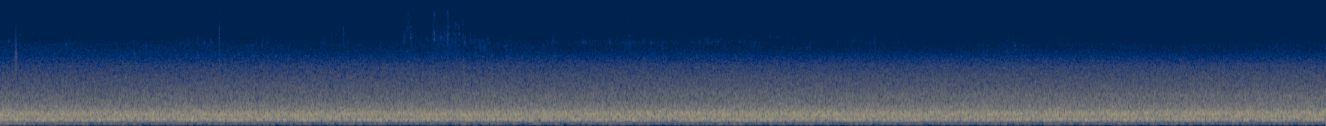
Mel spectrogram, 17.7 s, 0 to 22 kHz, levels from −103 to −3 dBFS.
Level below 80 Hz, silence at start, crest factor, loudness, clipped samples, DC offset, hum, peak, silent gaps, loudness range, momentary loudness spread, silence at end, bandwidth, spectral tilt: under -90 dBFS; 0 s; 12 dB; -43 LUFS; under 0.1%; under 0.1%; none; -30 dBFS; none; 0 LU; 1 LU; 0 s; 6.4 kHz; -9.5 dB/octave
